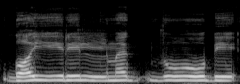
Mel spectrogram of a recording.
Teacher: را باریک پڑھی جائے گی کیونکہ اس پہ اس کے نیچے زیر ہے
